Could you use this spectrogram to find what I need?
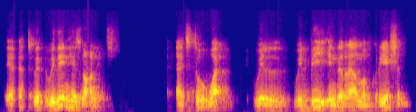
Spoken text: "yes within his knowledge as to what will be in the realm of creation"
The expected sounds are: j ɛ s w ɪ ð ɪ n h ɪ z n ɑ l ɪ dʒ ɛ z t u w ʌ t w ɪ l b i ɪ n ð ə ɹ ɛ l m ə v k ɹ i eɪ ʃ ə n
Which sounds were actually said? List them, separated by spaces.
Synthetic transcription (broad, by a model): j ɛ s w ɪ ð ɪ n h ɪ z n ɑ l ɪ dʒ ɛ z t u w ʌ t w ɪ l b i ɪ n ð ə ɹ ɛ l m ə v k ɹ i eɪ ʃ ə n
